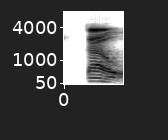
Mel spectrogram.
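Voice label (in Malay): "kau", Malay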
